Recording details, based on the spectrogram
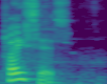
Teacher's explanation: the first syllable is strong the second one is weak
